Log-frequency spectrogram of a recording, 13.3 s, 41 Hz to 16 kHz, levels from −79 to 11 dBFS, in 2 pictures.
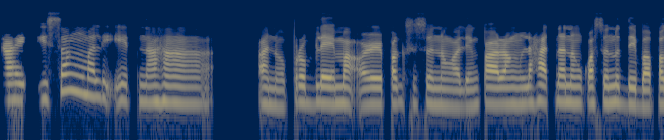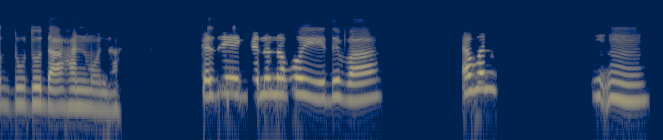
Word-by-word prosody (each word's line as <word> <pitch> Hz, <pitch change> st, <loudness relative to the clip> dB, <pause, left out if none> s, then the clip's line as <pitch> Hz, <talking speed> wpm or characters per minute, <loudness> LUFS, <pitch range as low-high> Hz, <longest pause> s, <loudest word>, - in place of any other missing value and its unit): kahit 225 Hz, 0 st, +3 dB
isang 315 Hz, +6 st, -1 dB
maliit 225 Hz, -5 st, -3 dB
na 210 Hz, -1 st, -1 dB
ha, 210 Hz, -1 st, +2 dB, 0.8 s
ano, 185 Hz, -3 st, -2 dB
problema, 200 Hz, -1 st, +2 dB
or 190 Hz, +1 st, +3 dB
pag-si-sinungaling 185 Hz, -2 st, -3 dB
parang 195 Hz, 0 st, +4 dB
lahat 205 Hz, 0 st, +3 dB
na 210 Hz, -1 st, +2 dB
nung 200 Hz, -1 st, -2 dB
kasunod 200 Hz, +1 st, -1 dB
'di 190 Hz, -1 st, -1 dB
ba, 175 Hz, -1 st, +2 dB
pagdududahan 180 Hz, -2 st, -1 dB
mo 160 Hz, -1 st, -9 dB
na? 155 Hz, +1 st, -12 dB, 0.8 s
Kasi 265 Hz, +2 st, +1 dB, 0.3 s
gano'n 290 Hz, +2 st, +2 dB
ako, 285 Hz, +2 st, -7 dB
eh 245 Hz, -2 st, 0 dB
'di 255 Hz, +2 st, -1 dB
ba? 230 Hz, 0 st, +1 dB, 0.9 s
Ewan 360 Hz, +3 st, +3 dB, 0.9 s
Mm. 230 Hz, -3 st, -6 dB
205 Hz, 120 wpm, -22 LUFS, 190-235 Hz, 0.9 s, parang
